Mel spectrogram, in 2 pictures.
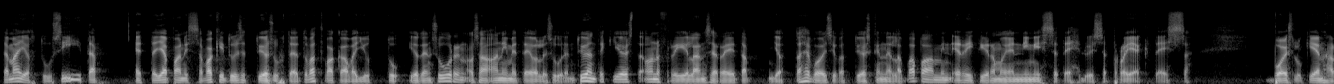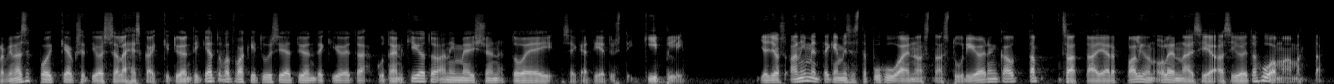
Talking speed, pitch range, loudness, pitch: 135 wpm, 85-110 Hz, -25 LUFS, 95 Hz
